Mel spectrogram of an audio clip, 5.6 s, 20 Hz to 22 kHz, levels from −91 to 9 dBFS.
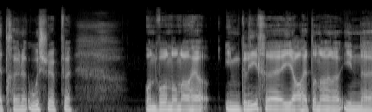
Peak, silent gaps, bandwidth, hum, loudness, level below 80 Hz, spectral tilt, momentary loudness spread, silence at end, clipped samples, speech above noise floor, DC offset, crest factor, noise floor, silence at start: -6 dBFS; none; 12.5 kHz; none; -19 LUFS; -60 dBFS; -5.5 dB/octave; 6 LU; 0 s; under 0.1%; 39 dB; under 0.1%; 12 dB; -57 dBFS; 0 s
